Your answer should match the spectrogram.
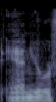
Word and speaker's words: annular: these annular, is that how you pronounce it? Annular fibers? – Annular fibers. Yeah.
